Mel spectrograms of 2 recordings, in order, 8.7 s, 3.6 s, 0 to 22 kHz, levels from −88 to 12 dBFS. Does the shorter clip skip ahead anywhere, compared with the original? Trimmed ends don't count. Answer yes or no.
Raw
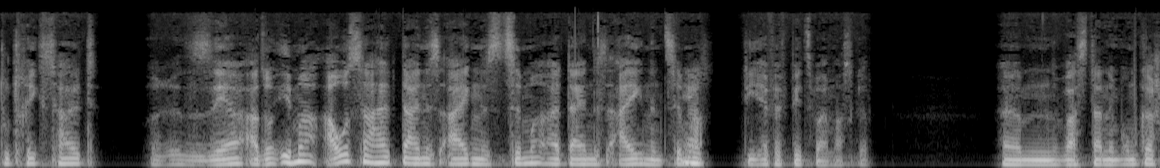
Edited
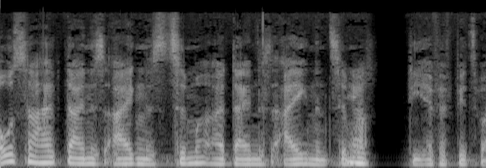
no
